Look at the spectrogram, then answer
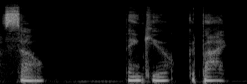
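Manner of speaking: very soft, hushed, soft-spoken voice. Retelling how the speaker turned away a woman wanting to see her mom, in a soft voice. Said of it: "included like a soft voice and saying thank you".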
